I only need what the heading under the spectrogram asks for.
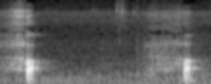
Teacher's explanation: It's glottal, so you close your vocal folds, forming an obstruction, causing friction but not vibration.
